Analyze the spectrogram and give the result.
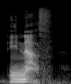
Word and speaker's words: enough: cuidado la pronunciación es enough. Do they have enough money? Y no es money, es money. Money, money, money.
